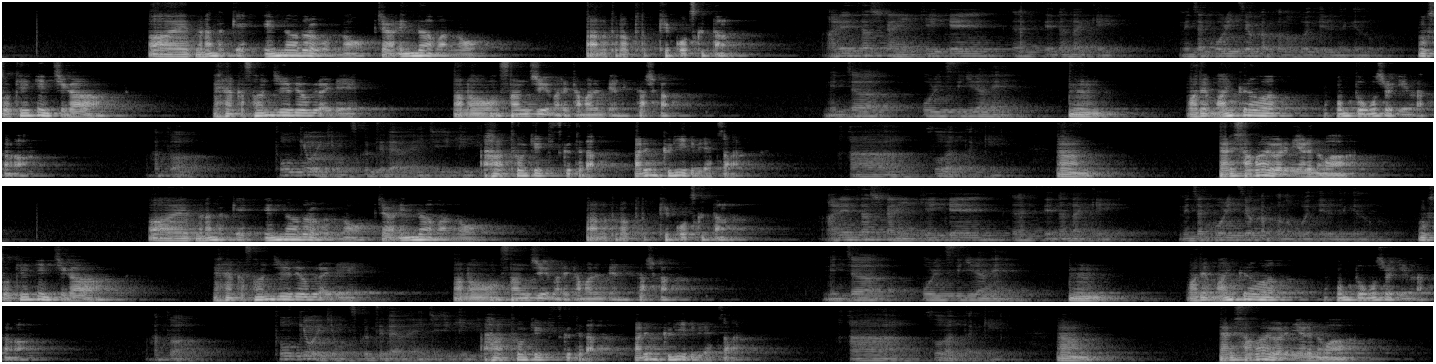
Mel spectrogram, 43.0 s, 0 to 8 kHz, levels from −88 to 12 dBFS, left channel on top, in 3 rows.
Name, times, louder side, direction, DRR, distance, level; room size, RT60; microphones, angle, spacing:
voice 1, 1.5-4.8 5.8-7.3 14.2-15.4 16.4-17.9 18.8-21.0 25.0-25.4 26.2-27.1 27.7-29.0 33.5-34.6 35.0-36.1 39.2-39.6 40.8-42.2, left 3 dB, 35° left, 1 dB, 0.5 m, -24 dB
voice 2, 8.2-11.1 11.8-13.7 22.5-23.1 23.5-24.4 30.1-30.5 31.4-33.4 37.1-38.7, equal, 80° right, -2 dB, 6.3 m, -41 dB
14.0 x 11.0 x 6.7 m, 1.2 s
head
